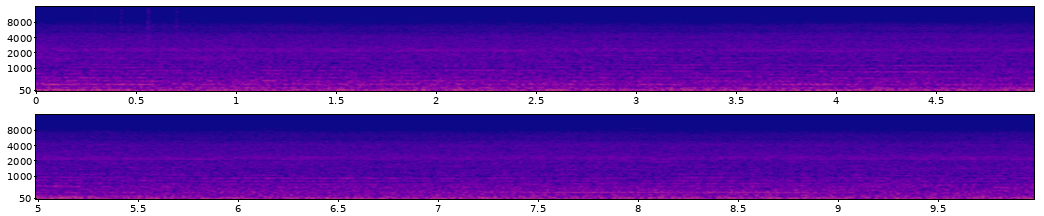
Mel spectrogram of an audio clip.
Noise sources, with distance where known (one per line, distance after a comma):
unidentified powered saw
